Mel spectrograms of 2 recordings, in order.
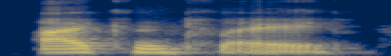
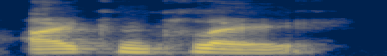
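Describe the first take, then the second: No difference in how they are said.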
